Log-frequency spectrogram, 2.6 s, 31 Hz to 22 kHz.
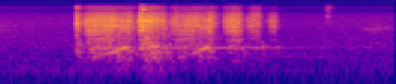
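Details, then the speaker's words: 2016 Yamaha petrol golf cart, cranked in gear with brake held and accelerator pressed to load battery harder, voltage falling to 5–6 V: slow, strained starter grind for just over a second that never fires; weak battery, charge or replace. "6 V 5 Vol and that's how you're going to test very simply if your cart starting issue is as simple as charge or change out the battery"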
